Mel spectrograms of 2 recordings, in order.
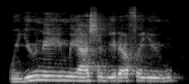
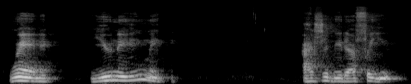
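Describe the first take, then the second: First: It is said at a quicker, normal pace. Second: It is said more slowly and deliberately. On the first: The speaker calls it wrong. "it ain't sound like I said that right" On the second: The speaker calls it right. "Let me let me slow down"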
